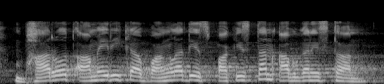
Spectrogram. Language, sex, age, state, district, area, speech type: Bengali, male, 30-45, West Bengal, Jhargram, rural, spontaneous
